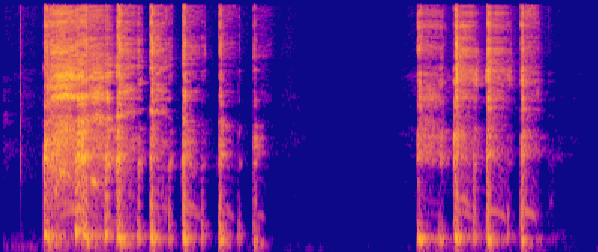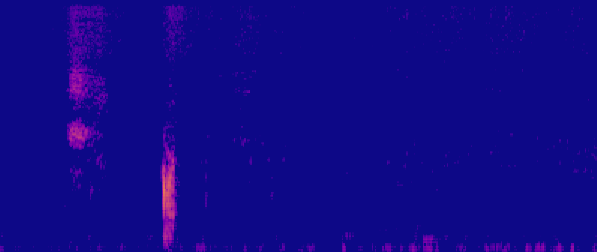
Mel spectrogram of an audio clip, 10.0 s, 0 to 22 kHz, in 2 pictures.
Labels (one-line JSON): {"expert_labels": [{"quality": "ok", "cough_type": "dry", "dyspnea": false, "wheezing": false, "stridor": false, "choking": false, "congestion": false, "nothing": true, "diagnosis": "lower respiratory tract infection", "severity": "mild"}], "age": 36, "gender": "male", "respiratory_condition": true, "fever_muscle_pain": true, "status": "symptomatic"}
